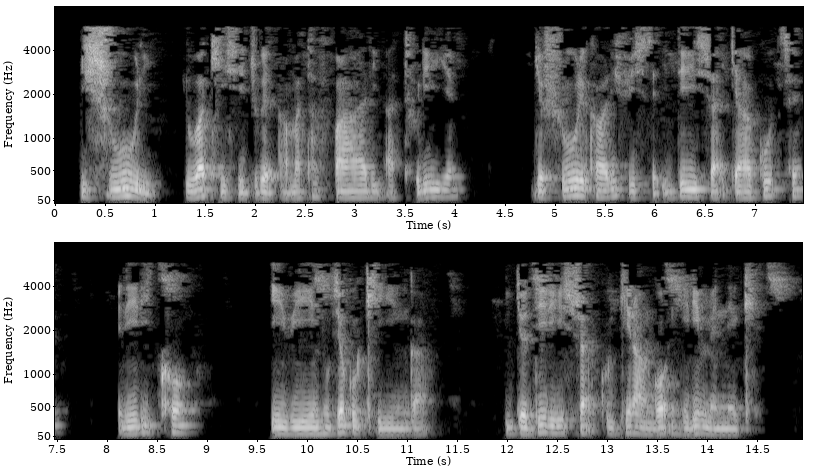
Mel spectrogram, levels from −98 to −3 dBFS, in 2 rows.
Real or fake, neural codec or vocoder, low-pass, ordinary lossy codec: real; none; 7.2 kHz; MP3, 24 kbps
